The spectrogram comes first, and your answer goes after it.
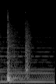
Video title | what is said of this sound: ulanzi lt028 first impressions | this one here sounds like plastic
